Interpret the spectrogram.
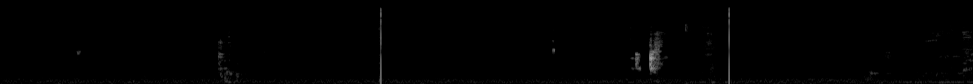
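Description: File header played as audio, at 3.81 s and again at 7.29 s: each time a sharp, loud click snaps through the speech, independent of whatever the talker is doing at that instant. The recording was assembled from separate WAV pieces whose headers were never stripped, so at each join the few dozen bytes of header data are read as sample values. That burst of non-audio numbers plays as a brief, harsh transient marking where a new piece begins.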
